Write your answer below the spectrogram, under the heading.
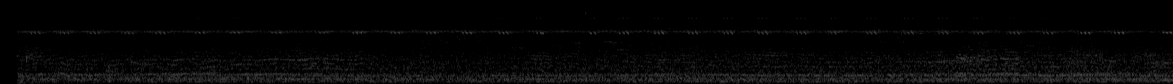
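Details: Honey bees in a transparent hive, a swarm that seemed queenless, building comb from below on the wall and wooden corners. A dense, steady droning hum fills the low-mid range, with a thin high pulsing tone running throughout.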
